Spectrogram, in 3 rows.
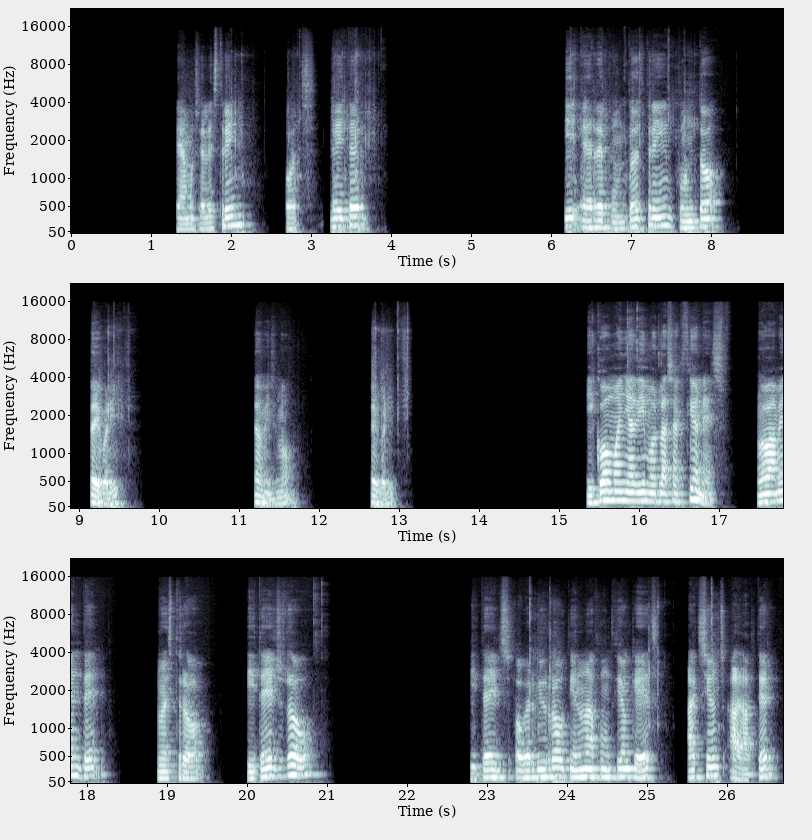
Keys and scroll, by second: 0.3 alt+Return, 7.4 Return, 10.3 Return, 23.5 Return.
